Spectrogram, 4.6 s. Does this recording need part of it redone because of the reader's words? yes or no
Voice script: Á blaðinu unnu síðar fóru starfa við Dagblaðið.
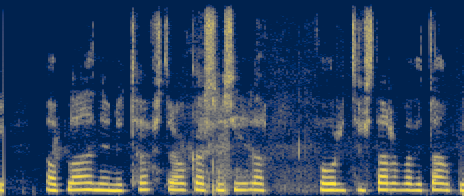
yes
